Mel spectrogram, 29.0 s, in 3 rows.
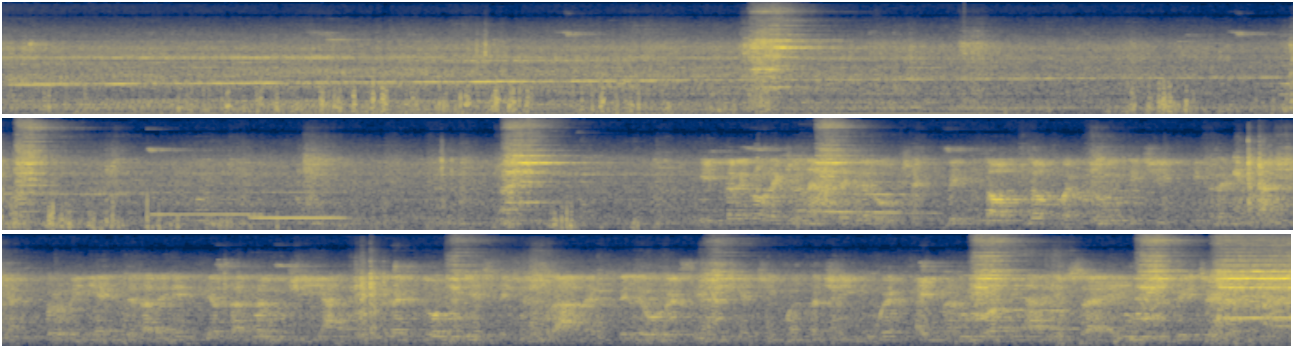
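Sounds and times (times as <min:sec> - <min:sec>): train wheels rumbling and clanking: 0:00.0 - 0:29.0
two short tones: 0:10.8 - 0:12.3.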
